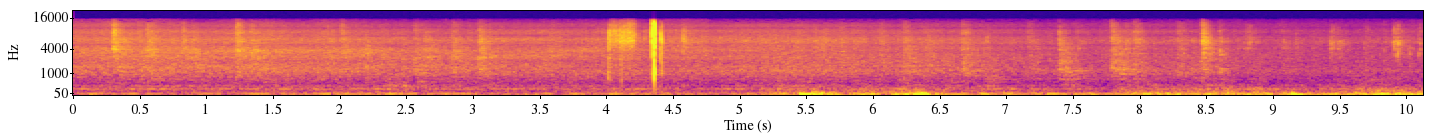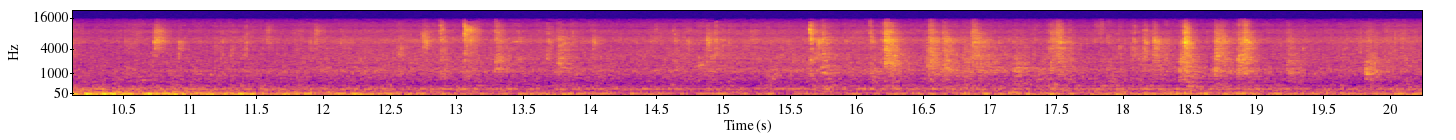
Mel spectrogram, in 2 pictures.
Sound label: Rain Outside Hotel Window Lake Ohrid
